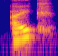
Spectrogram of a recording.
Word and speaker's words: Icke: This is all kind of tying into something that I heard David Icke. I don't know how to Ike is pronounce how people Ike.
